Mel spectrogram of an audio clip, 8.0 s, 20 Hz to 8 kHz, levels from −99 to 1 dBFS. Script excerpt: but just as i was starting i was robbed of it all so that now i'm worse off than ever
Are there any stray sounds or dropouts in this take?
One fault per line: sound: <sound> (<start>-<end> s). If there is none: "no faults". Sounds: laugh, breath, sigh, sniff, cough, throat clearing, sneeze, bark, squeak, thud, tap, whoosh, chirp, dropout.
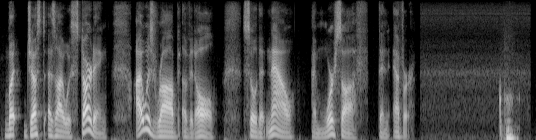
sound: thud (7.5-7.8 s)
